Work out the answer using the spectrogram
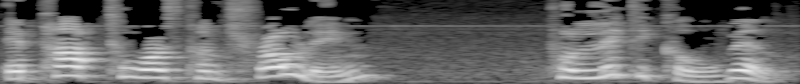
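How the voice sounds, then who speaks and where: A narrator reads a formal public address very slowly. The pitch moves widely from phrase to phrase. The delivery is solemn and emphatic, with sentences broken into short, weighty pieces. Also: sing-song, phone-quality sound. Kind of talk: scripted, declamatory public address.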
